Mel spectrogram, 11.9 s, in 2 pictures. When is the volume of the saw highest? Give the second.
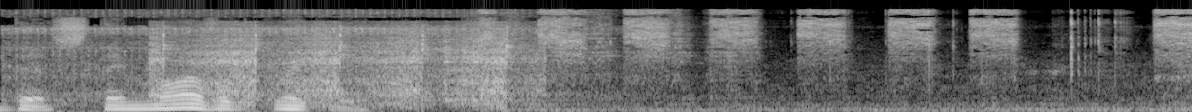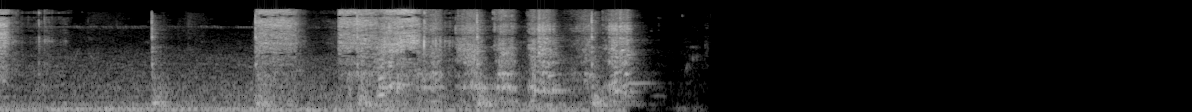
9 s.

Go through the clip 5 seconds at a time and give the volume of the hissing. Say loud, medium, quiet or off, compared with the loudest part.
loud, loud, off.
